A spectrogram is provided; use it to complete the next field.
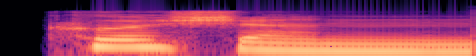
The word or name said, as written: cushionlike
